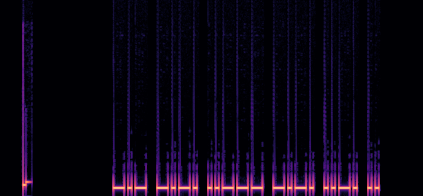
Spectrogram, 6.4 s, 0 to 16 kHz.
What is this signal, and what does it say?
Morse code, heard as a keyed tone, about 22 wpm, 700 Hz. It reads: KC2CFI
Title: USA Call Signs 22wpm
